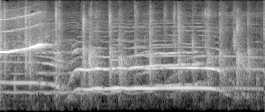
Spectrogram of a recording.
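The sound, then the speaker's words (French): An audience on the set of the show Radio Impro claps steadily with dense, overlapping hand claps while a sustained vocal cheer or cooing sound rises and holds above the applause, moderately loud. “Eh ben, on peut vous applaudir.”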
